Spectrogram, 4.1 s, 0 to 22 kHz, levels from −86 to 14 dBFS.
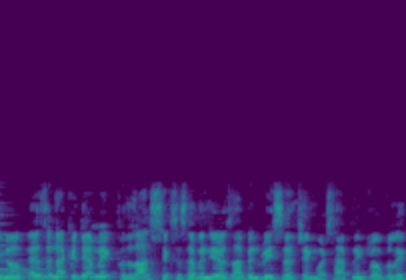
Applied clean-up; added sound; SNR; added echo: classical method WPE with log-MMSE.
